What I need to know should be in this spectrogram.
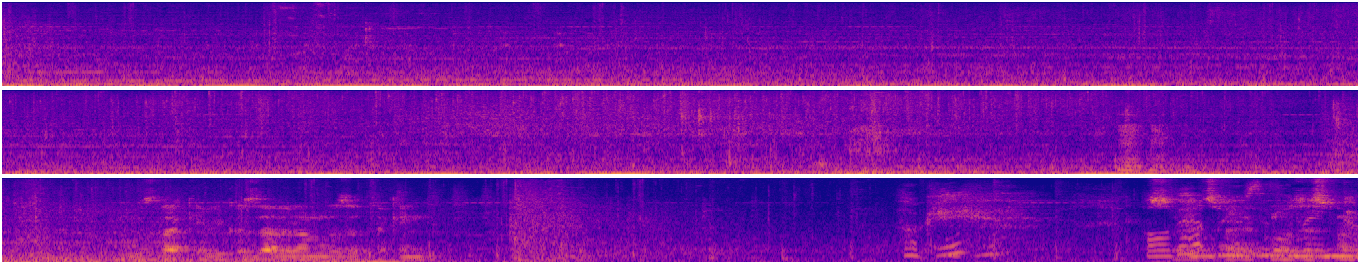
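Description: Footsteps crunch on gravel and clang on metal stairs.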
